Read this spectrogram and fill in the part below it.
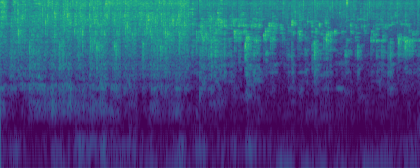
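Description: Flour dough balls drop into hot white oil in a frying pan, setting off a loud, steady sizzle with bubbling crackle that fills the whole stretch.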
